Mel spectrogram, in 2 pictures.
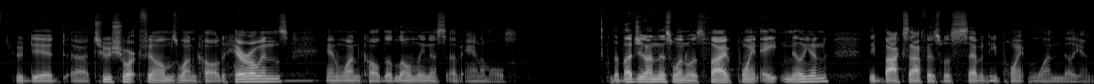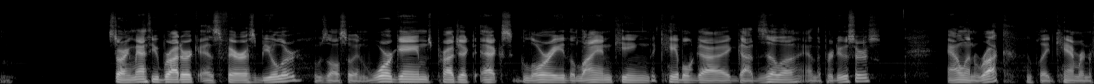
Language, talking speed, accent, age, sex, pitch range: English, 165 wpm, American, 40-59, male, 90-125 Hz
